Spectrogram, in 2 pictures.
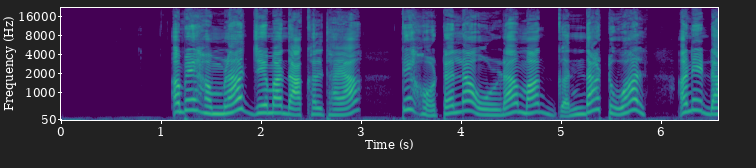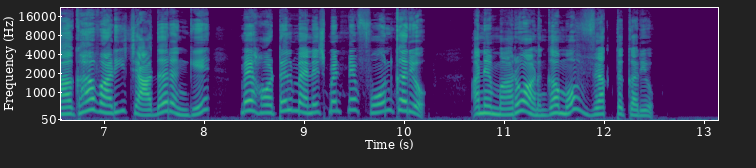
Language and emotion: Gujarati, disgusted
